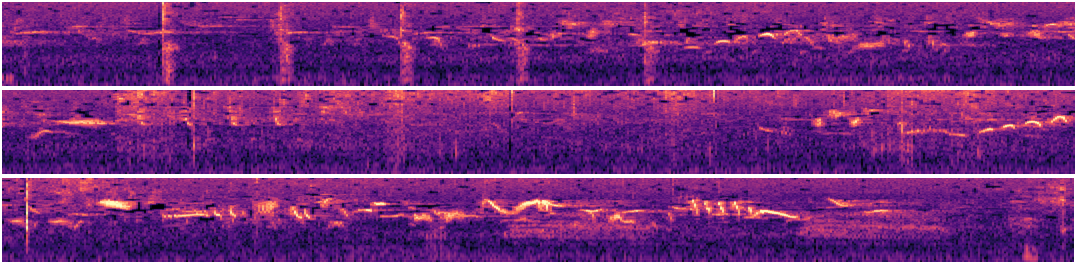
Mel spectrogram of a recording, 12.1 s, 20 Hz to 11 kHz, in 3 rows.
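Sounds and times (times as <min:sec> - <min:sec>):
birds chirping and twittering outdoors: 0:00.0 - 0:12.0
crows calling near their nest: 0:00.0 - 0:12.0.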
